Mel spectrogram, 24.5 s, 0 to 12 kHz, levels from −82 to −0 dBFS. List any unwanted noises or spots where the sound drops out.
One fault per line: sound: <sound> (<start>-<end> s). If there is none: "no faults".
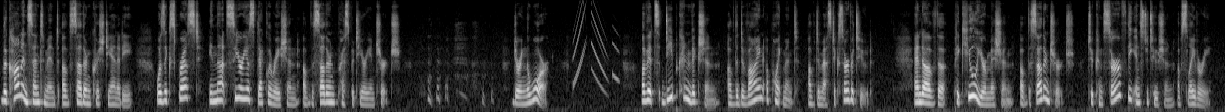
sound: laugh (8.4-9.9 s)
sound: chirp (11.5-12.4 s)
